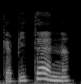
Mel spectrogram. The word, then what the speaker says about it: capitaine: So, when French speakers say the word capitaine, they stress all three syllables equally. Capitaine. But, when English speakers appropriated this word, they pronounced it in their own way, stressing the first syllable so much that the second syllable disappeared altogether.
